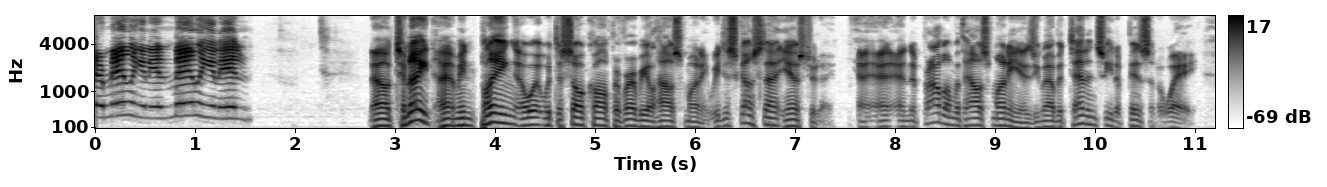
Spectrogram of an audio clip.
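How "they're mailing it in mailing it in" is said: very high, screaming yell. Imitating a friend watching a game on TV: imitating someone screaming at TV. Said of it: "screaming at the television set".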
